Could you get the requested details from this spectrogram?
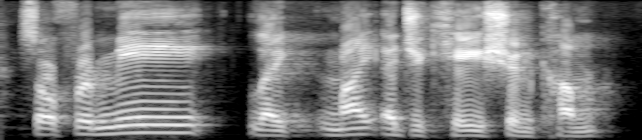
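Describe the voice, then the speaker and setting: A man with a western Canadian accent speaks with lively intonation. The recording is very clean, with a silent background. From Canada, Vancouver (west coast). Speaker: broadcaster. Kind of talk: interview. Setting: studio.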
